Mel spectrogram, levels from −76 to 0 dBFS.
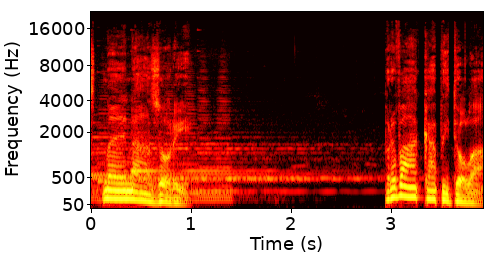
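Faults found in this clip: No audible defects found across the clip; nothing to attribute to capture, transport or playback.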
